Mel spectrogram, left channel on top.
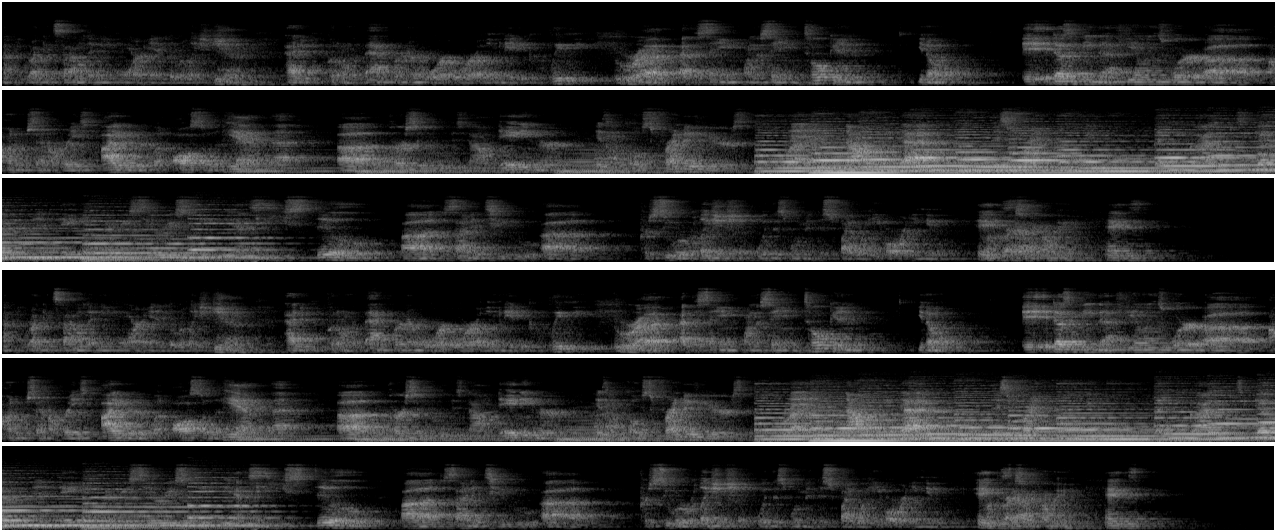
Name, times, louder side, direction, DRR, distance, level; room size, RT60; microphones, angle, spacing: voice 1, 0.0-6.6 6.9-8.5 9.2-9.4 10.2-18.3 18.7-20.1 20.6-22.0 22.6-24.0 24.2-27.6 28.0-29.0 29.4-31.2 31.8-34.9 35.2-36.0, right 1 dB, 15° right, -5 dB, 0.8 m, -36 dB
voice 2, 2.1-2.4 6.1-6.6 14.9-15.3 18.6-19.0 20.5-20.8 27.6-28.2 35.2-36.2 36.5-36.8, right 2 dB, 60° right, 0 dB, 0.4 m, -37 dB
sound 1, 15.0-17.5 18.2-19.8 20.2-28.0, left 1 dB, 40° right, 1.0 m, -29 dB
sound 2, 20.8-24.5, equal, 80° right, 0.8 m, -31 dB
6.4 x 3.0 x 2.3 m, 1.4 s
head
